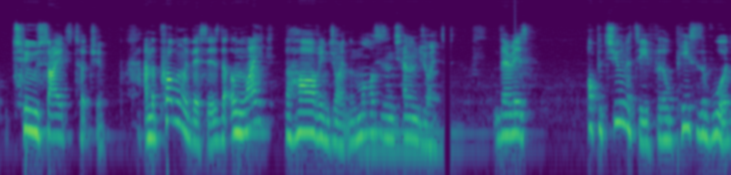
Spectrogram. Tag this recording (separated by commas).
Speech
